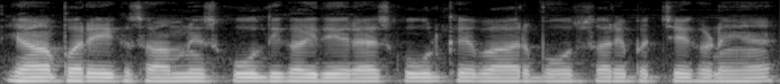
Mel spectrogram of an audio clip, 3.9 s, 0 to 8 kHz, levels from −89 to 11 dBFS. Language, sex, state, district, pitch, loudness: Hindi, male, Chandigarh, Chandigarh, 130 Hz, -16 LUFS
